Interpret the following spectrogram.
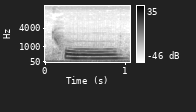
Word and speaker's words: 凸: Pronounced in Chinese is 凸.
